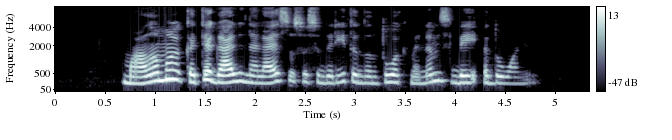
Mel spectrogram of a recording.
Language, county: Lithuanian, Kaunas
